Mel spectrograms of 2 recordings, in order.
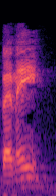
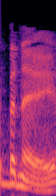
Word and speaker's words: Bennet: It's pronounced Bennet, not Benny. That idiot was calling him Rene Benny.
